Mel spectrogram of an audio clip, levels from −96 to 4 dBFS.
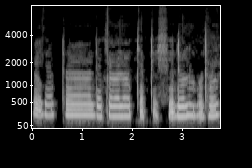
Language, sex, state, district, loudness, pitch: Bengali, female, West Bengal, Paschim Medinipur, -28 LUFS, 205 Hz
